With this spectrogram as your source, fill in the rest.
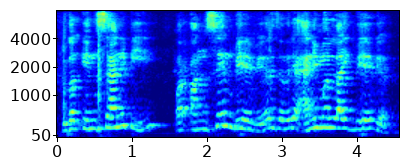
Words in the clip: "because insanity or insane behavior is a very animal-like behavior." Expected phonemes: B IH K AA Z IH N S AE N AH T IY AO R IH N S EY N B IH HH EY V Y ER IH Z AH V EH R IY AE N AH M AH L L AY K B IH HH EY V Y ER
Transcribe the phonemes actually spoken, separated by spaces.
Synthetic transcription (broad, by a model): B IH K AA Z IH N S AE N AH T IY AO R IH N S EY N B IH HH EY V Y ER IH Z AH V EH R IY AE N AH M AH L L AY K B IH HH EY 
